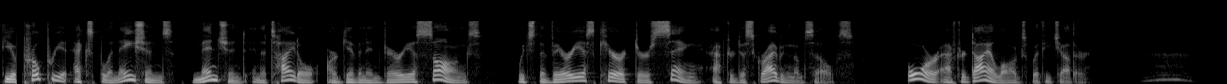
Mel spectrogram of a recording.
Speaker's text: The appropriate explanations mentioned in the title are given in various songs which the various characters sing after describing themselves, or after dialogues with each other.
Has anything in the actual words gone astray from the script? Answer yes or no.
no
